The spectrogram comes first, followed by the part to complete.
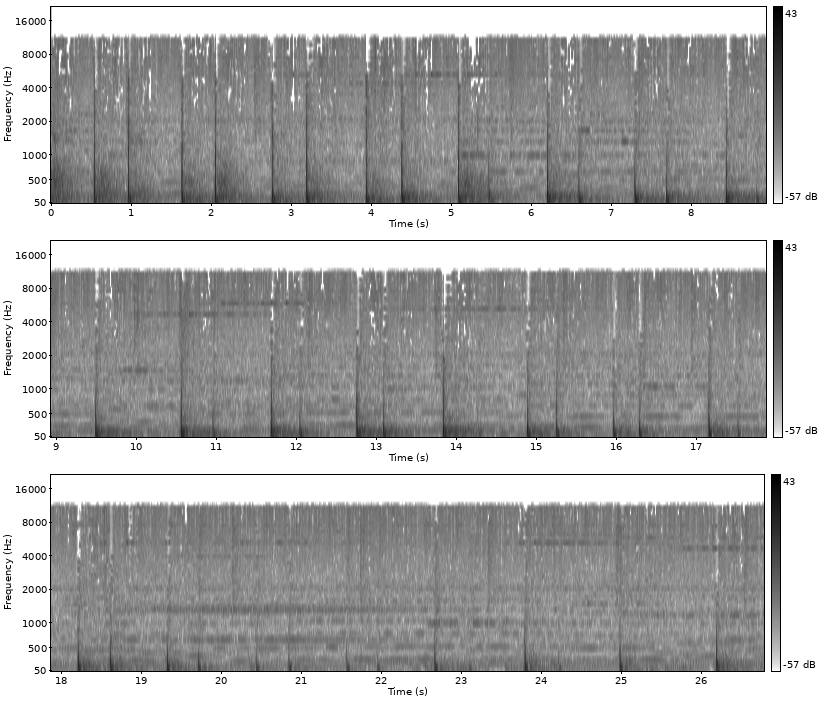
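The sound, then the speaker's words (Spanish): A steady, deep heartbeat thumps in a regular rhythm, roughly one beat per second, with a low hum beneath, the pulses growing slightly softer toward the end. No one speaks. “Los latidos se difuminan.”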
